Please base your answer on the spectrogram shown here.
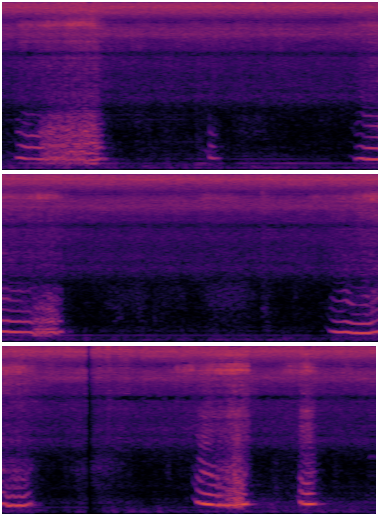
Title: Kem is snoring so loudly today #cat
